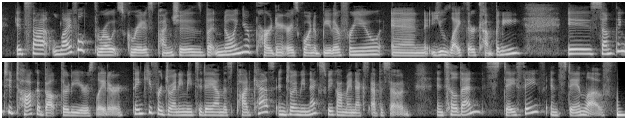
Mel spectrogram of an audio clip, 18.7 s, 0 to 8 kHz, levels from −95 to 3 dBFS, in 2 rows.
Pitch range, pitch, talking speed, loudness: 155-235 Hz, 175 Hz, 185 wpm, -19 LUFS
